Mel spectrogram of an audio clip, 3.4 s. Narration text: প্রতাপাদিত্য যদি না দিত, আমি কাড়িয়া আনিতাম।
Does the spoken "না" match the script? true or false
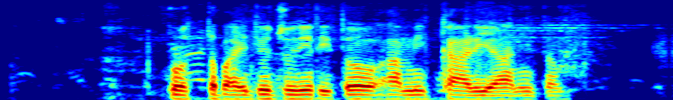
false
